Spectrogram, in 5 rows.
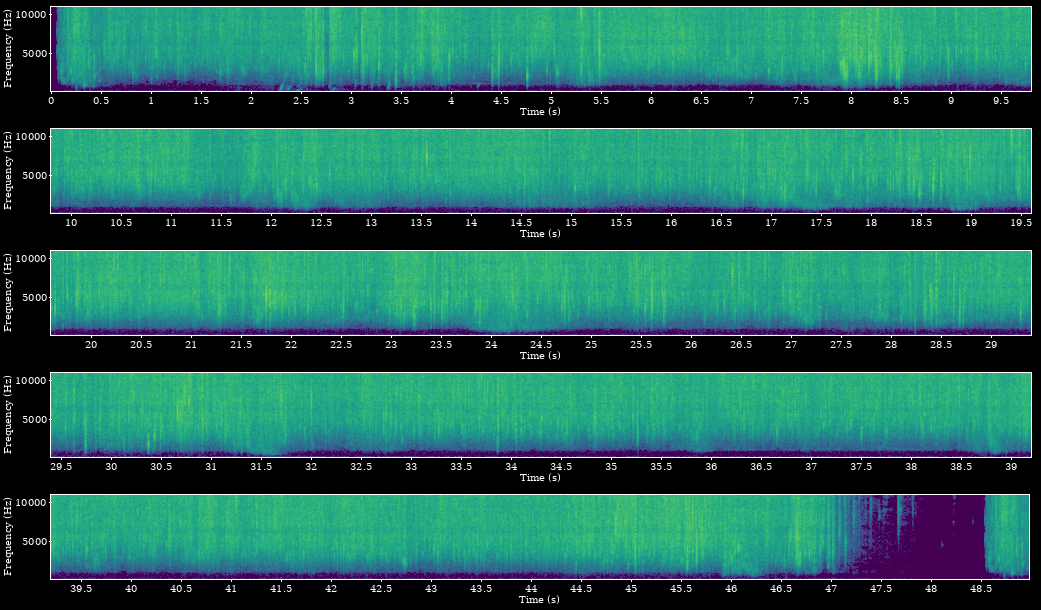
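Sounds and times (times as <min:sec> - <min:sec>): garden hose spraying water: 0:00.1 - 0:05.7, 0:23.8 - 0:25.0.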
